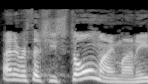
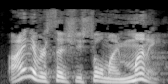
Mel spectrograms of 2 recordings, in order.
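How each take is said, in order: First: The word stole is stressed. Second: The word money is stressed.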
